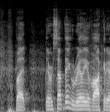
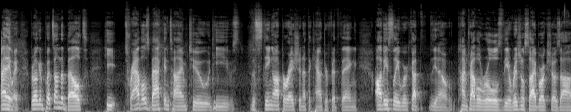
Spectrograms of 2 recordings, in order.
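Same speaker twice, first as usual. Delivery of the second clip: usual speaking voice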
